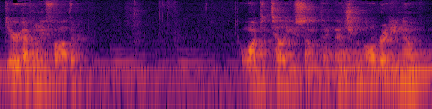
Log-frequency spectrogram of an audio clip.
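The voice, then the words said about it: Slow, measured line-by-line reading. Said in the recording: “read it slowly, line by line”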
